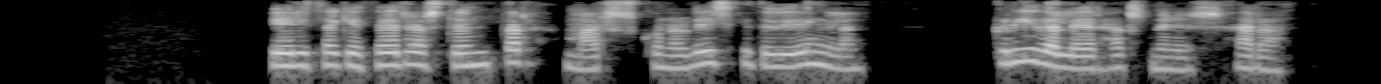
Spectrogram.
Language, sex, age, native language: Icelandic, female, 40-49, Icelandic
